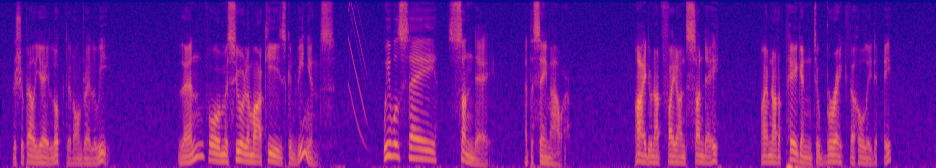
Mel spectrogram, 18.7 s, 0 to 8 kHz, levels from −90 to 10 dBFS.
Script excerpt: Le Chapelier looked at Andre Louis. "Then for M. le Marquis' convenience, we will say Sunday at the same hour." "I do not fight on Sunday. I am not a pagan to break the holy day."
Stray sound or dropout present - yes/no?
yes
